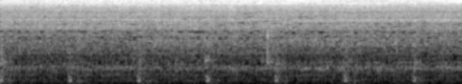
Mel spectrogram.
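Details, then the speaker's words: Home espresso machine steam wand building pressure before frothing half and half: steady loud steam hiss with a soft pump thump about twice a second underneath; normal purge. "now you'll see the uh steam start out and I like to let it get a good full head of steam before I start to froth it"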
